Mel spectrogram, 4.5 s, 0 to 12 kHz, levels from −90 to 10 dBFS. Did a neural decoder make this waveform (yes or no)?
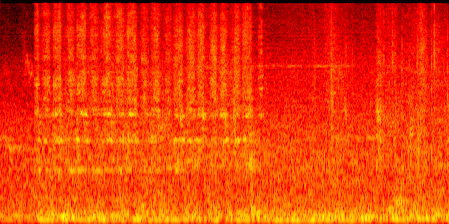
yes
